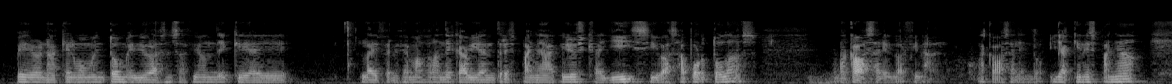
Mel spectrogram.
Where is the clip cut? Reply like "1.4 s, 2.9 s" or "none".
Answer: 8.4 s

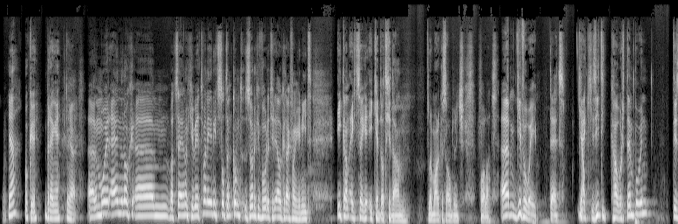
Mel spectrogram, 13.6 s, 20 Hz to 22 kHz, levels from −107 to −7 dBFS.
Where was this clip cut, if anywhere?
4.0 s, 4.6 s

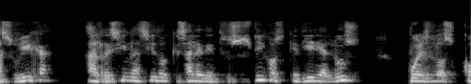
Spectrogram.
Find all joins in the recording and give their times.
2.5 s

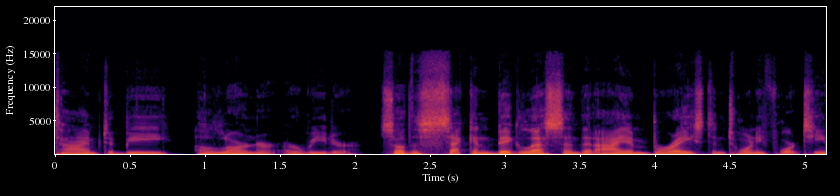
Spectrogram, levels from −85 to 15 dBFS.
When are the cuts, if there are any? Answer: 2.1 s

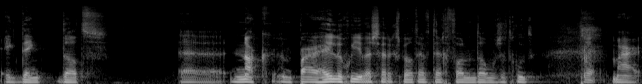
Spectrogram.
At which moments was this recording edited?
none

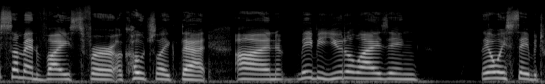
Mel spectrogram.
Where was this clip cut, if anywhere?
1.1 s, 2.3 s

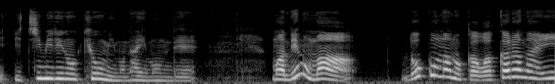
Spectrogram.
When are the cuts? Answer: none

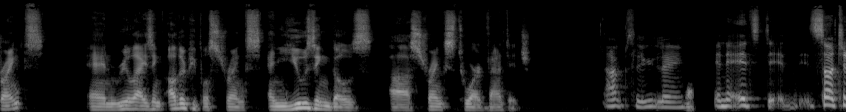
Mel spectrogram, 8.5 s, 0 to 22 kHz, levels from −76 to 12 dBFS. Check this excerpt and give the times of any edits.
none

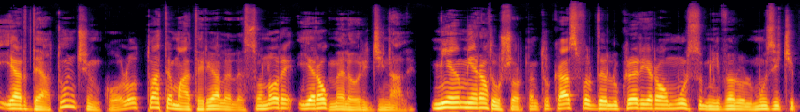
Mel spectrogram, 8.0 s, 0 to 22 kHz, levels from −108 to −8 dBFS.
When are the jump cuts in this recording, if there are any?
3.3 s, 4.2 s, 4.9 s

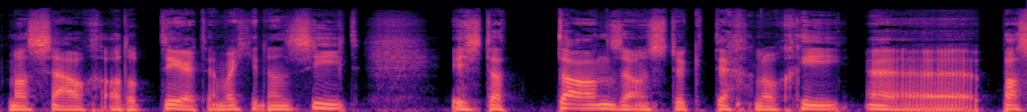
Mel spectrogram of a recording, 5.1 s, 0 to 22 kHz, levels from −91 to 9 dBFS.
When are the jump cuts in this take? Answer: none

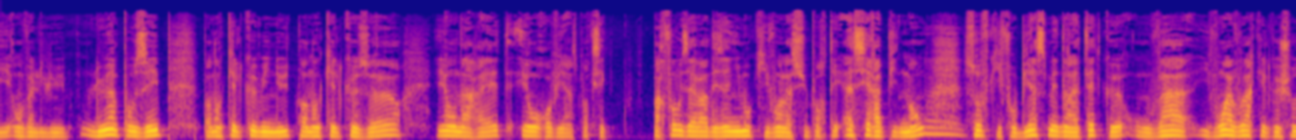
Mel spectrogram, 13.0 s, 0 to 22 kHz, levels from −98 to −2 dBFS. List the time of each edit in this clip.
5.9 s

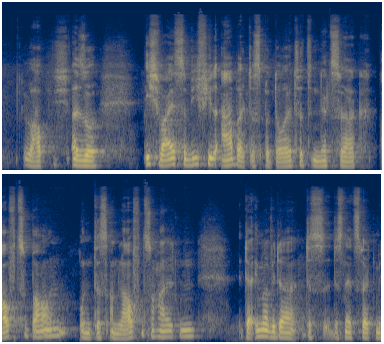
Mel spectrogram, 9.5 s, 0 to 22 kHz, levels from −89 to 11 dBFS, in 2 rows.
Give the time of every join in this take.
4.7 s

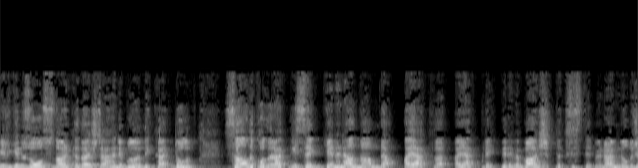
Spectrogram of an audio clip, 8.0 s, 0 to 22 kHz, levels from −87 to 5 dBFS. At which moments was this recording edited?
none

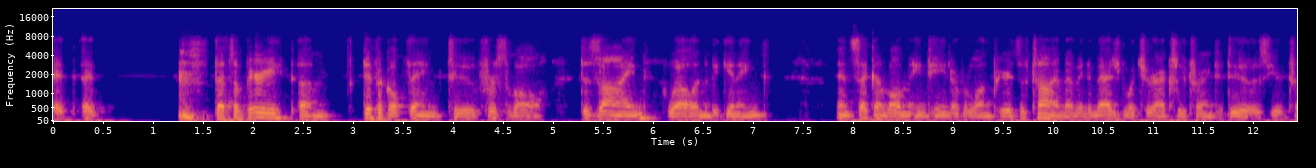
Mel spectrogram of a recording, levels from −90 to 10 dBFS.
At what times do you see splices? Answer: none

